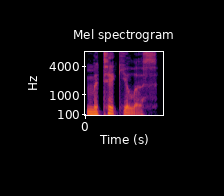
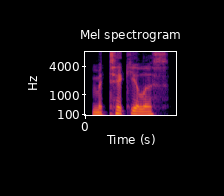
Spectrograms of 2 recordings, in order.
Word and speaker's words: meticulous: And this word has four syllables. And the stress is on that second syllable. Meticulous. Meticulous. That first syllable also has that schwa, that a sound, that reduced vowel sound.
